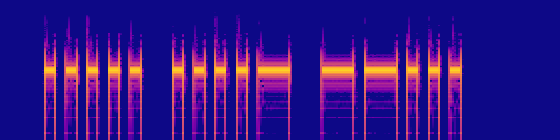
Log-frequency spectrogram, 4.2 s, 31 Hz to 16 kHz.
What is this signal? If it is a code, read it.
Morse code, heard as a keyed tone, about 15 wpm, 700 Hz. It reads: 547
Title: Common Cut Numbers - 3-Digit 15wpm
